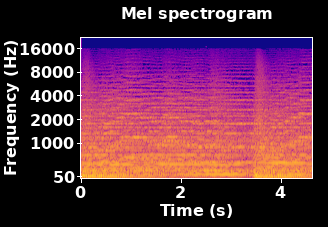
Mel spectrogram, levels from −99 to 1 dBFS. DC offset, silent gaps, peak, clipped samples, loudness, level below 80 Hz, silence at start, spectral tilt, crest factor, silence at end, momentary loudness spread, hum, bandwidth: under 0.1%; none; -2 dBFS; under 0.1%; -16 LUFS; -22 dBFS; 0 s; -6.5 dB/octave; 14 dB; 0 s; 3 LU; none; 14 kHz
